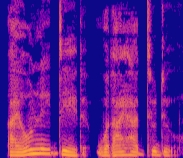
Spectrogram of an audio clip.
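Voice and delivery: soft, lightly voiced elderly mother; a hint of a proud dying mother, quiet; frail mother. To her son at her deathbed, softly.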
